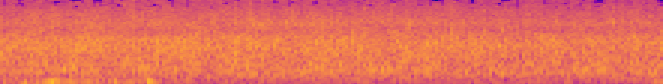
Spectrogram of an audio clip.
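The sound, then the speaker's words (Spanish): Steady applause from a Spanish-speaking audience welcoming a volunteer to the front, a dense, continuous crackle of many hands that holds level throughout. “Aplauso a Sonia.”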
